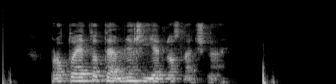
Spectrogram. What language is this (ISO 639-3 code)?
ces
